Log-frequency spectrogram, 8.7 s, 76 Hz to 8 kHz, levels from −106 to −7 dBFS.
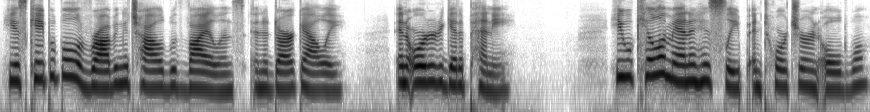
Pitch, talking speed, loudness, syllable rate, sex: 235 Hz, 220 wpm, -19 LUFS, 5.9 syllables/s, female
